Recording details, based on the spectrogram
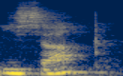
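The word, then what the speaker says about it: אִשָּׁה: 그리고 이거는 이샤. 자, 히브리어로 남편은 이시라고 이렇게 읽는 겁니다. 이시. 그 다음에 아내는 이샤라고 읽는데 여기에서 하나님께서 정말 신기하게 어떻게 이렇게 의미를 집어넣으셨을지 감동입니다.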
